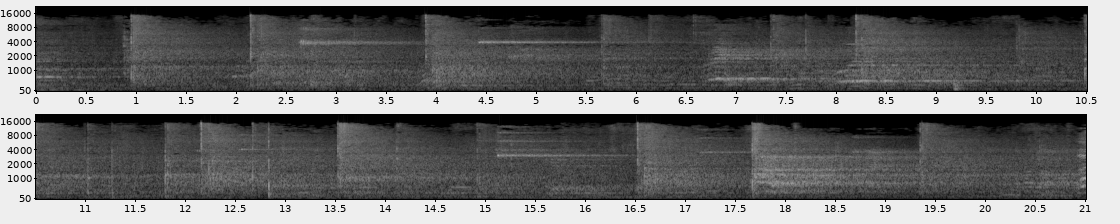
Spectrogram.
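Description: Badminton rackets striking a shuttlecock in a doubles rally: a string of sharp hits roughly every one to two seconds, each ringing out in the echo of a large hall.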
